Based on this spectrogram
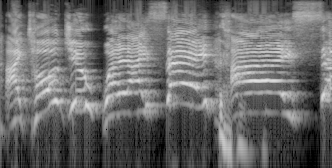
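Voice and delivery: very high shouted scolding; high hammed-up shout; mock yelling medium. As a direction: yell it like a pushy psychic.

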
